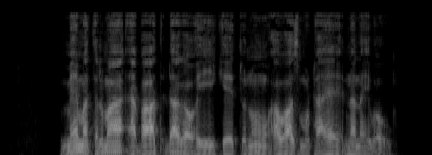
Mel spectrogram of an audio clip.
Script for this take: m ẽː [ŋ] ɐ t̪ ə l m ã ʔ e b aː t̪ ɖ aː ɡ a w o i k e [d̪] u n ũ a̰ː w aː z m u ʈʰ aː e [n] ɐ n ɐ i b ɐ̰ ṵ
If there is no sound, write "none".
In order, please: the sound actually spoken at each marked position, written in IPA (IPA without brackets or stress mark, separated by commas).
m, t̪, n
